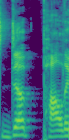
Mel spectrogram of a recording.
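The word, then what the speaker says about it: DePaoli: need you to sing the song oh it's de pauli with the d then followed by an e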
